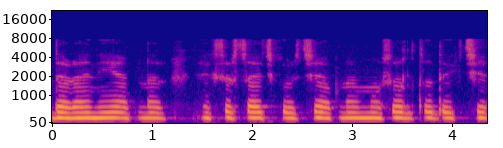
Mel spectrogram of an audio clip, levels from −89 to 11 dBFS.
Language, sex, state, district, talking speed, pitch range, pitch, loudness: Bengali, female, West Bengal, Dakshin Dinajpur, 110 wpm, 190-200 Hz, 195 Hz, -17 LUFS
